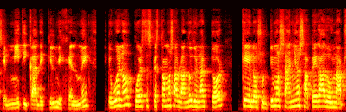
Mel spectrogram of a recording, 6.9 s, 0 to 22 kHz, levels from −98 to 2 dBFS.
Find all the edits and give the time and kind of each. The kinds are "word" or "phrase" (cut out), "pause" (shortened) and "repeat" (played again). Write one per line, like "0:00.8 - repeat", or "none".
none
